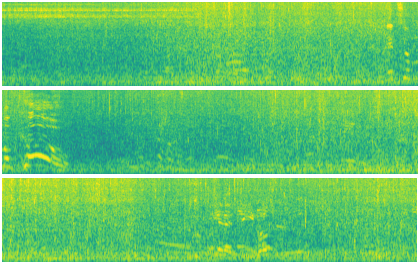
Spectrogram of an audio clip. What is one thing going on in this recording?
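A fish thrashes and splashes at the water's surface close by.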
